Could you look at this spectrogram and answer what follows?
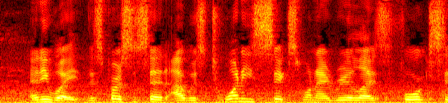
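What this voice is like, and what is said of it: Usual voice. Nothing is said of it.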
